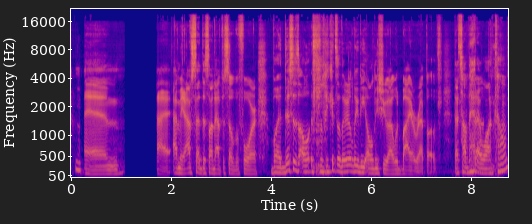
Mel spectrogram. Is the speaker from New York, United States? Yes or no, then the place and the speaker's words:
yes; New York, United States; I'm from New York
